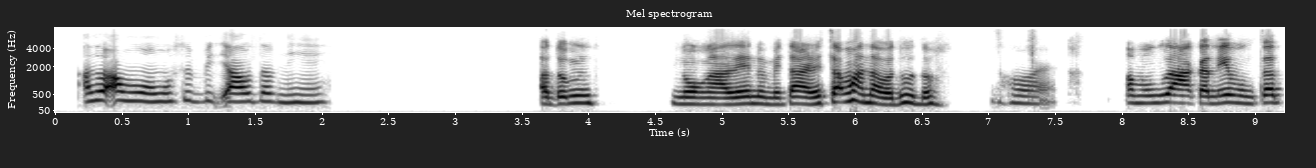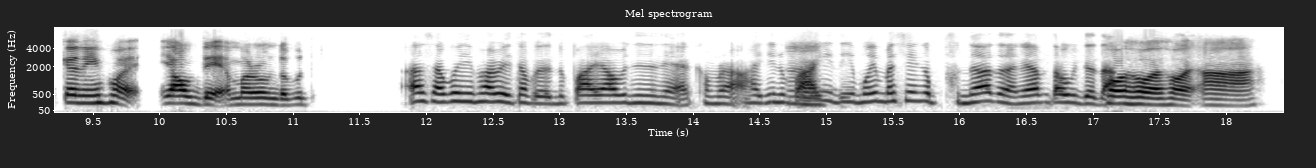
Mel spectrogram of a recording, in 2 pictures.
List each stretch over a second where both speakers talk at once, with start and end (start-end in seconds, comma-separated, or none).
none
